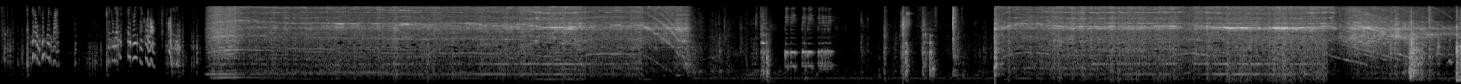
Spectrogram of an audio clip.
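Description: Handheld circular saw ripping a sheet of plywood lengthwise, cutting in two runs of about five and three seconds. A string of clicks and knocks falls between the two runs.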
